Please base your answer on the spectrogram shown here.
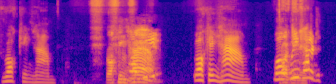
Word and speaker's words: Rockingham: That's only because we've had Rockingham for years in the touring cars, pronounced as Rockingham. So Rockingham, it's quite hard to put the twang on it.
